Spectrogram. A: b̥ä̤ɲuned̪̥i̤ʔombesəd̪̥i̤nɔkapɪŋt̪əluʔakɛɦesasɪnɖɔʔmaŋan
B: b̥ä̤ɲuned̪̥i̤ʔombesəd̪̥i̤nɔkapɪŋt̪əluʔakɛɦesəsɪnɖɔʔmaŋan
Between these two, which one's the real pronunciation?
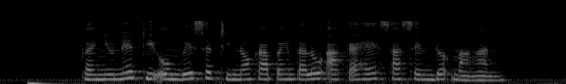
A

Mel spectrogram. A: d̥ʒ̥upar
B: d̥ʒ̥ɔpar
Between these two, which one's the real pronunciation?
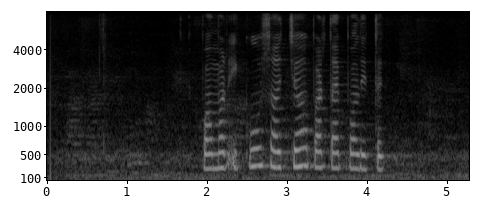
B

